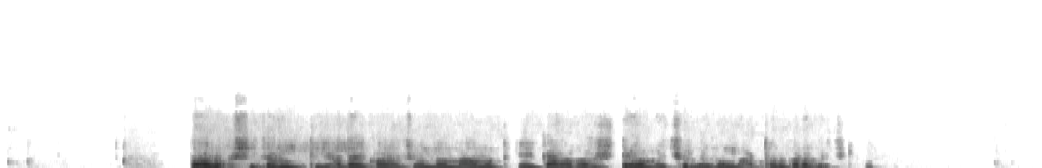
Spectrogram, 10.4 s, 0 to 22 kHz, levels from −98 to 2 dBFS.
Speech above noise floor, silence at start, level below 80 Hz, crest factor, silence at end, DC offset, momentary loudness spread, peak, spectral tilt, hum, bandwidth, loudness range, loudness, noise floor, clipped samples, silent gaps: over 64 dB; 1.9 s; -64 dBFS; 20 dB; 1.7 s; under 0.1%; 10 LU; -6 dBFS; -9.5 dB/octave; none; 6.6 kHz; 7 LU; -27 LUFS; under -90 dBFS; under 0.1%; none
